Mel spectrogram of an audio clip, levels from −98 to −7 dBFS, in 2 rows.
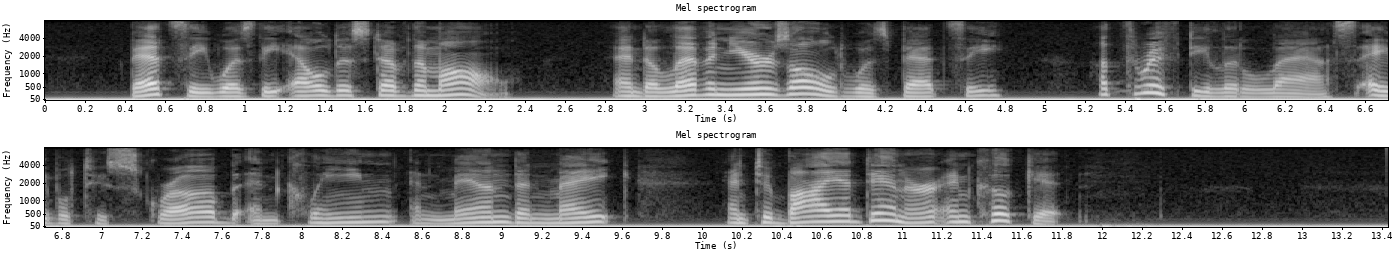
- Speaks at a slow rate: No, average, 150 wpm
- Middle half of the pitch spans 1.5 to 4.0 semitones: No, average, 5.2 semitones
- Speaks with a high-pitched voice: No, medium, 175 Hz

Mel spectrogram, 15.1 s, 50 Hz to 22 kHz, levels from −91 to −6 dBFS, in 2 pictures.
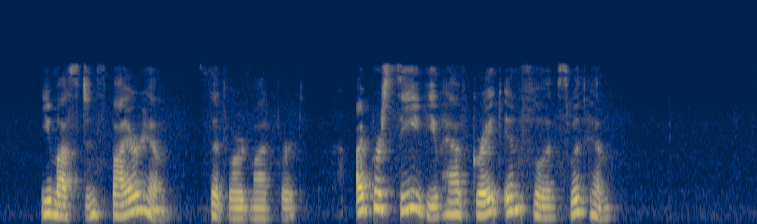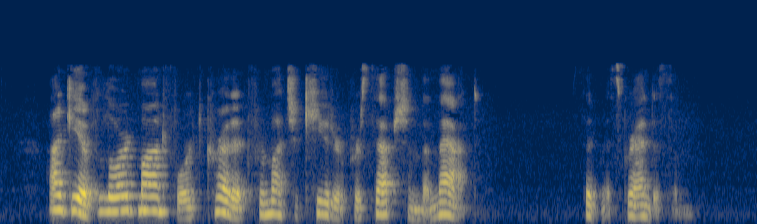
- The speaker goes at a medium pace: No, slow, 115 wpm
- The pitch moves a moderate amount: No, wide, 6.5 semitones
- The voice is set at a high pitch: No, medium, 180 Hz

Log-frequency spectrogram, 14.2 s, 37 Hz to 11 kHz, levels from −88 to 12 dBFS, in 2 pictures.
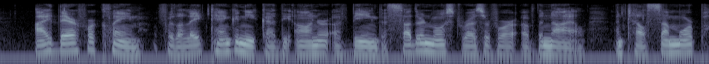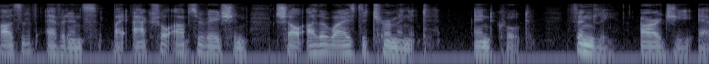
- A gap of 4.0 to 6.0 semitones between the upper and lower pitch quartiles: No, average, 3.0 semitones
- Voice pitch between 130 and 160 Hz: No, very low, 95 Hz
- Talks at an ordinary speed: No, slow, 125 wpm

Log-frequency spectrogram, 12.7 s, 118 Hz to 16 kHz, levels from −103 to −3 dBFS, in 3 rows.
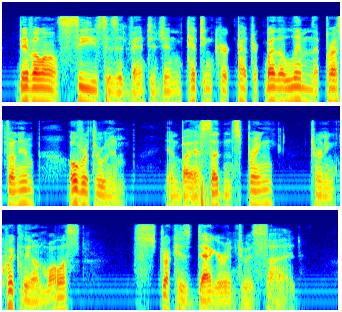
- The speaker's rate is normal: Yes, average, 150 wpm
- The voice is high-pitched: No, low, 105 Hz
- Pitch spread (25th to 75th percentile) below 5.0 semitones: Yes, average, 3.8 semitones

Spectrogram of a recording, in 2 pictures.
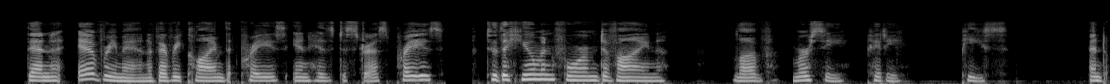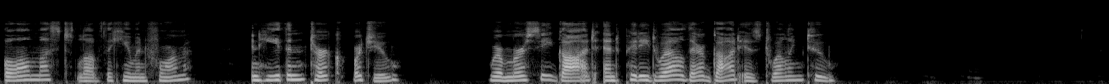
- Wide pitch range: No, average, 3.2 semitones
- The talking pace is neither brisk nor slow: No, slow, 120 wpm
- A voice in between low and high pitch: Yes, medium, 180 Hz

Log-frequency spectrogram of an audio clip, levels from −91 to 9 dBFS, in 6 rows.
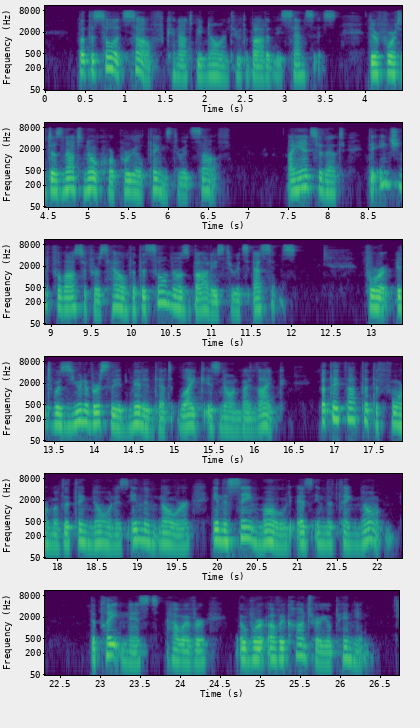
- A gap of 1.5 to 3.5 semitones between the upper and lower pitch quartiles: No, average, 4.0 semitones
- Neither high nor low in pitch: No, low, 130 Hz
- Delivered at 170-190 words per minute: Yes, average, 175 wpm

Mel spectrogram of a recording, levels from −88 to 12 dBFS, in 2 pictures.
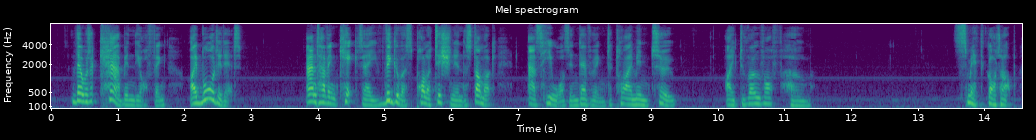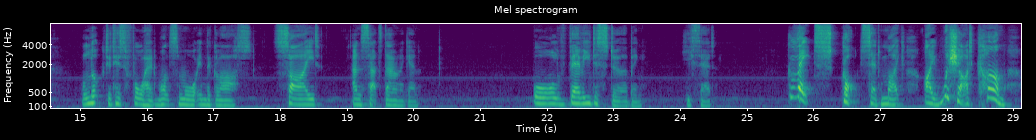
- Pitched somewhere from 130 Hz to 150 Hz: Yes, medium, 140 Hz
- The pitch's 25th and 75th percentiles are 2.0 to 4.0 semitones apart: No, average, 4.8 semitones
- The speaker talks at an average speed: No, slow, 125 wpm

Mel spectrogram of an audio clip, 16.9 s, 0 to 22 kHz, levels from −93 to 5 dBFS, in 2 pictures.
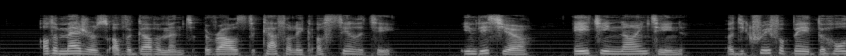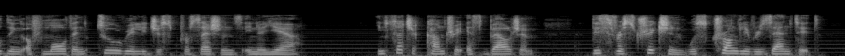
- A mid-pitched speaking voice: Yes, medium, 165 Hz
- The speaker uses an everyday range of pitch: Yes, average, 3.1 semitones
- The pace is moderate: No, slow, 130 wpm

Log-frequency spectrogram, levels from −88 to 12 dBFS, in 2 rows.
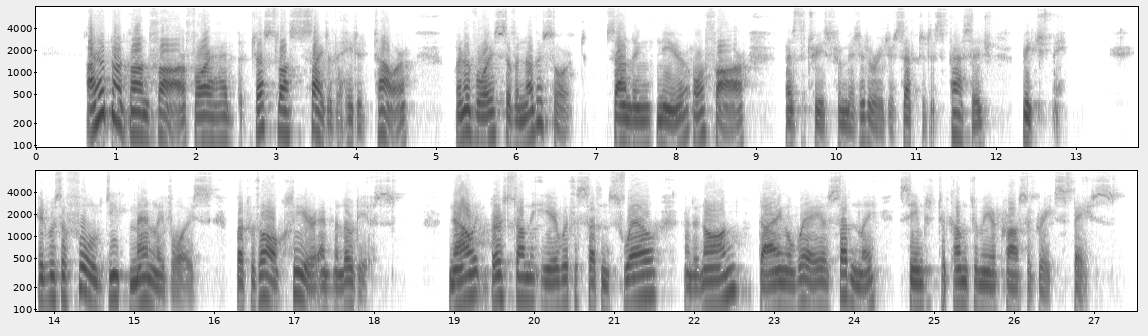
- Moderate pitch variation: Yes, average, 4.7 semitones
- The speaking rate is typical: Yes, average, 160 wpm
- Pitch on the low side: Yes, low, 125 Hz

